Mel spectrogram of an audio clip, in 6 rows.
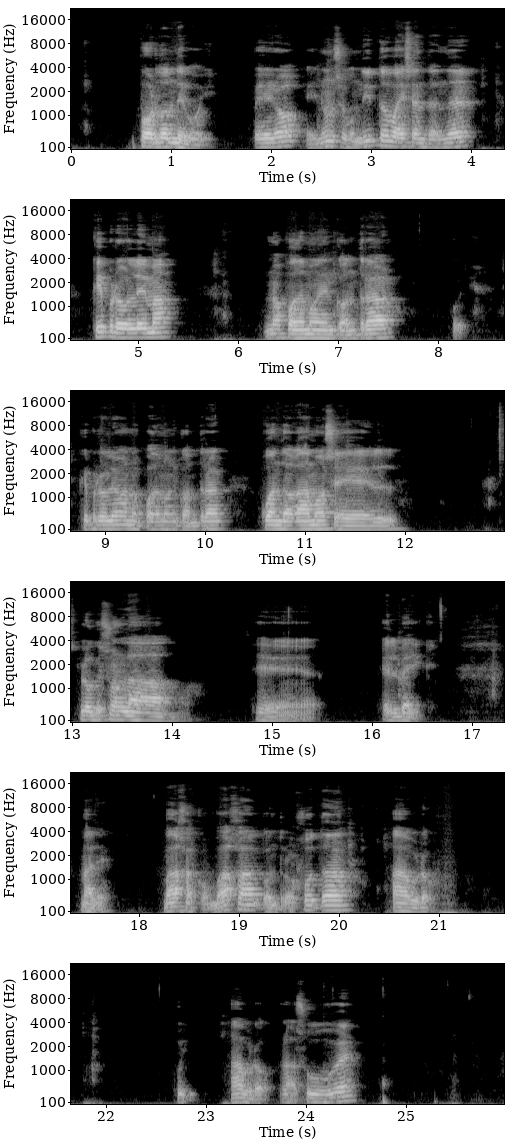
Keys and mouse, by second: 2.0-3.2 middle drag, 2.4 2, 3.2 alt+right click, 4.2 v, 4.5 right click, 4.9-8.8 middle drag, 5.8 a, 8.8 a, 11.0-18.1 ctrl+middle drag, 11.5 Tab, 18.1 shift+right click, 19.4 ctrl+j, 25.7-25.9 ctrl+middle drag.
